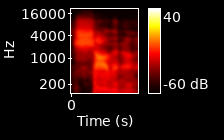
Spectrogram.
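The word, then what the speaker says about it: sceaþena: Um actually this word is pronounced shadana. So here's another example where the e only really exists to show you that there's palatalization in the letter behind it.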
